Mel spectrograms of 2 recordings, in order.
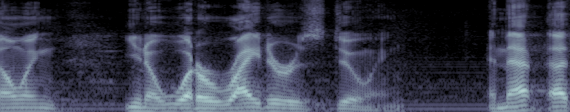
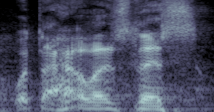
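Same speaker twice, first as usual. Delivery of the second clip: angry father; 7 semitones higher, 4 dB louder than usual. Retold or imitated. Father angry about phone bill.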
